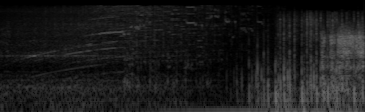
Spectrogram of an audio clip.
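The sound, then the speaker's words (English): A burst of gunfire from an old radio western: sharp cracks come faster and louder toward the end, after thin whistling tones and a low steady drone open the scene. “Hey, you shot my horse.”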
